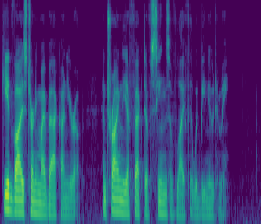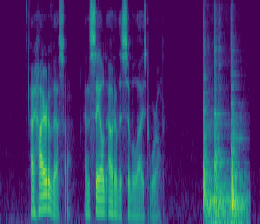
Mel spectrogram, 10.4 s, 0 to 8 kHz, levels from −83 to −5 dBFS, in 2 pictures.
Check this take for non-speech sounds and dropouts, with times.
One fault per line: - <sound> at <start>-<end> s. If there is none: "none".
- tap at 9.3-10.2 s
